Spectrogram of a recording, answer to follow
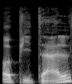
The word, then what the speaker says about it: hôpital: Hôpital starts with a silent H, so it's L apostrophe.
